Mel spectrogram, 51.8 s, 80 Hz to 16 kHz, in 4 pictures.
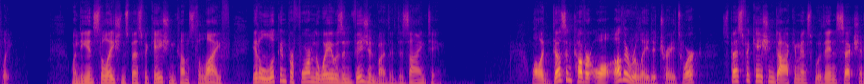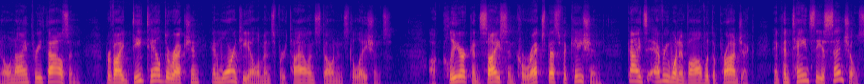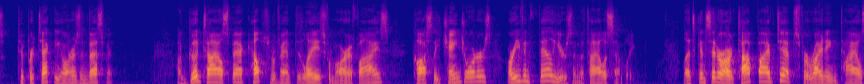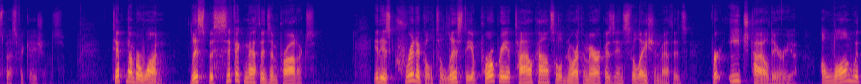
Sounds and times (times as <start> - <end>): Speech: 0.0 - 0.2, 1.0 - 6.7, 8.0 - 27.7, 28.6 - 35.5, 36.2 - 39.9, 40.6 - 43.7, 44.5 - 51.7.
